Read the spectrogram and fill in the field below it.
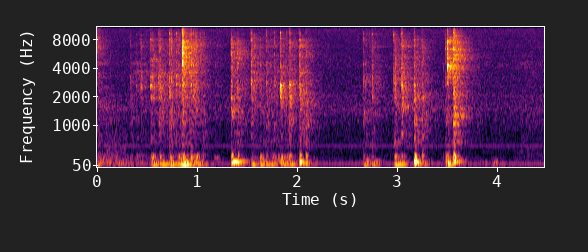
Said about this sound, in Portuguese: Só deixa eu conferir que eu estou falando e digitando e geralmente isso não funciona muito bem.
